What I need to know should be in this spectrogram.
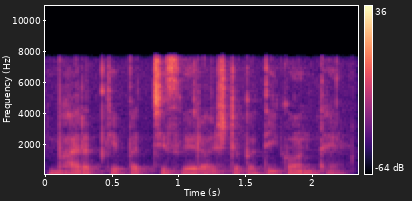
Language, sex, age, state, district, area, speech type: Hindi, male, 45-60, Madhya Pradesh, Balaghat, rural, read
